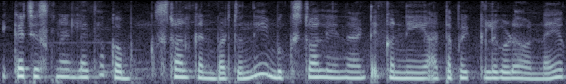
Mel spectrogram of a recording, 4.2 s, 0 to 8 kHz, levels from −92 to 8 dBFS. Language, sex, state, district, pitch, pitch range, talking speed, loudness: Telugu, female, Andhra Pradesh, Sri Satya Sai, 230 Hz, 215-250 Hz, 195 wpm, -17 LUFS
